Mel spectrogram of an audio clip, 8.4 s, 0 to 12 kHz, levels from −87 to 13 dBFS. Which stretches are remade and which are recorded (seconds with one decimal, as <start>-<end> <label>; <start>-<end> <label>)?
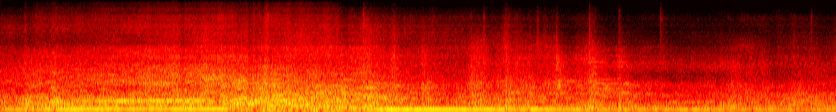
0.0-8.4 remade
